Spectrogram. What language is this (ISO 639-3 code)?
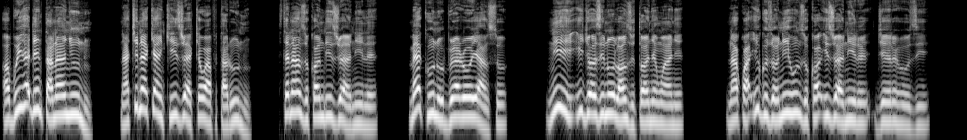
ibo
